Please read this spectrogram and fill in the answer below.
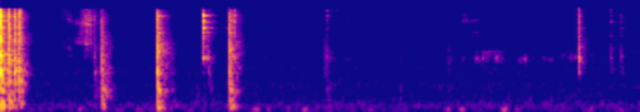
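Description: Silver coins and bars clinking and tapping on a wooden tabletop as they are picked up and moved by hand: one sharp click at the start, then a handful of lighter clinks, with one more near the end.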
